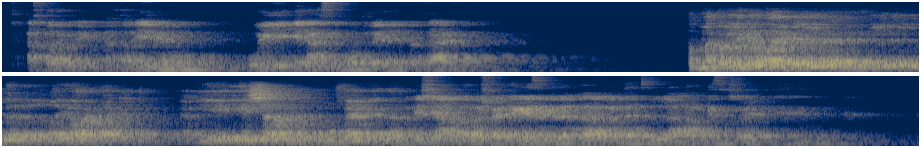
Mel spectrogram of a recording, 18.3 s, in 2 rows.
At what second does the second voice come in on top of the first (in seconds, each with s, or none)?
none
